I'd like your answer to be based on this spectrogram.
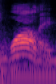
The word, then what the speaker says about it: Walley: My last name is Wally, W-A-L-L-E-Y.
